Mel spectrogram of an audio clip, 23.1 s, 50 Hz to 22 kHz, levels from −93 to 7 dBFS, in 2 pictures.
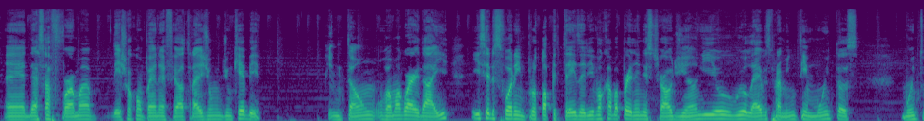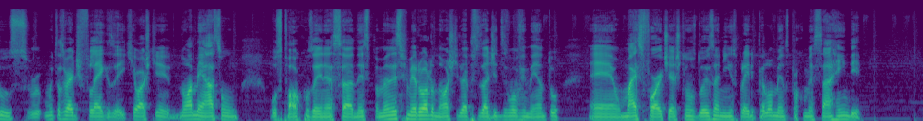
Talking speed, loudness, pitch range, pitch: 225 wpm, -26 LUFS, 100-120 Hz, 110 Hz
